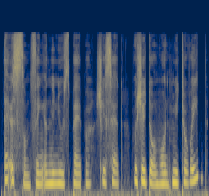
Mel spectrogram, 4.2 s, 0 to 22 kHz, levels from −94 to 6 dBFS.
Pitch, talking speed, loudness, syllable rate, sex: 195 Hz, 215 wpm, -17 LUFS, 5.6 syllables/s, female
